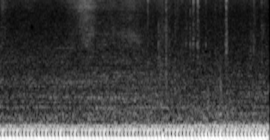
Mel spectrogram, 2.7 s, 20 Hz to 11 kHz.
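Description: A 2001 Saab 9-5 Aero, an automatic converted to a 5-speed manual, rumbles from inside the car on the way up Pikes Peak. The low, steady engine drone stays loud and even throughout, with no talking.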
